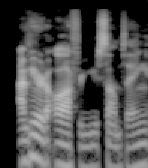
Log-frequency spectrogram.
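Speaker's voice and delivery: ordinary talk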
